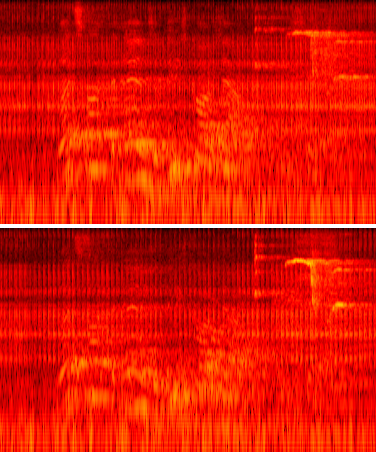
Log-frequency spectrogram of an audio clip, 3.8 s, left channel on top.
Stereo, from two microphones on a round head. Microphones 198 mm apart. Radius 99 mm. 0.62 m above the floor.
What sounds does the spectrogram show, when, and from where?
0.6 s a man speaking: 35° left (ahead or behind), 6 m
2.5 s a bird: 80° right, 4 m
